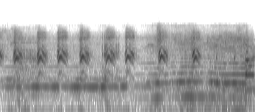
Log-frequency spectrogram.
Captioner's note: chirping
